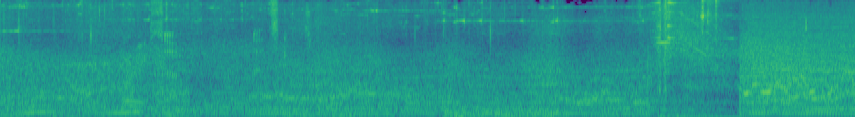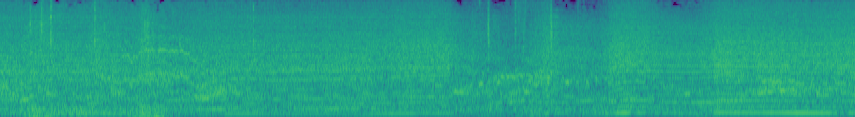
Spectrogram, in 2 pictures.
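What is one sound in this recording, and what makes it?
A car engine roars and revs up and down as the car races.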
